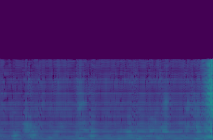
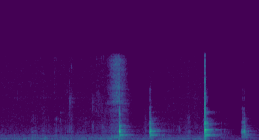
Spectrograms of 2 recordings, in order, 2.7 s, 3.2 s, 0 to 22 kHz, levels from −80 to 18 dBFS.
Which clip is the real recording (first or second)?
second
